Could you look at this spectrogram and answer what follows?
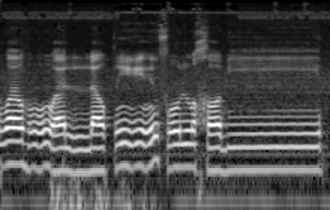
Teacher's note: Okey, mad asli, dan kita waqaf dengan ma'arili sukun, dan ra tu kita baca dengan nipis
